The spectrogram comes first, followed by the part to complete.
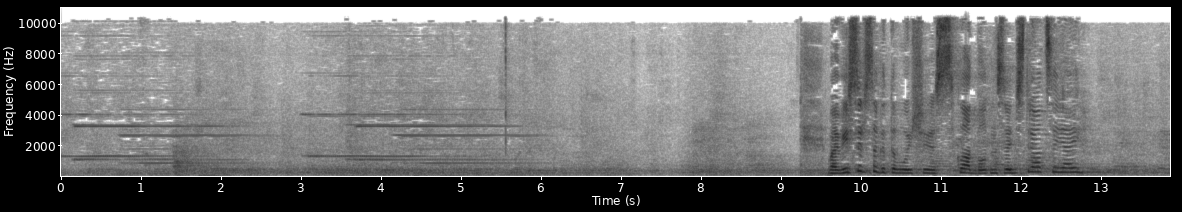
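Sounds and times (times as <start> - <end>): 
electric bell rung during a session of the Latvian parliament: 0.0 - 6.2
low murmur of the parliament chamber: 0.0 - 13.8
speech: 9.6 - 13.0.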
